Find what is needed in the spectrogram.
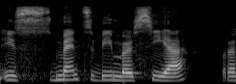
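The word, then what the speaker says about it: Mersea: talk about um your so your name is is pronounced merci well it is spelled differently yeah m-e-r-s-e-a so it's a real name Mercy yeah okay so why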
